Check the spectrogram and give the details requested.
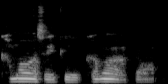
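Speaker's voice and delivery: cajoling, coaxing, urging tone. Retelling how Fee kept getting them out of bed: imitating Fee coaxing. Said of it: "She's like".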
